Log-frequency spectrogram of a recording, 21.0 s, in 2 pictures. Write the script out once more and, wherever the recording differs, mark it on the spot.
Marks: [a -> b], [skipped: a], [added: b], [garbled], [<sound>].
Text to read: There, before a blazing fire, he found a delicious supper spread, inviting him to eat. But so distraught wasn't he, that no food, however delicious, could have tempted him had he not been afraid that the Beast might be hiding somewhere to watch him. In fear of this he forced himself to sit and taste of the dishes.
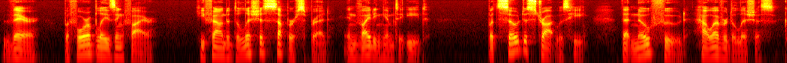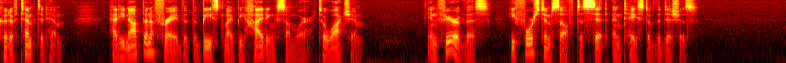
There, before a blazing fire, he found a delicious supper spread, inviting him to eat. But so distraught [wasn't -> was] he, that no food, however delicious, could have tempted him had he not been afraid that the Beast might be hiding somewhere to watch him. In fear of this he forced himself to sit and taste of the dishes.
